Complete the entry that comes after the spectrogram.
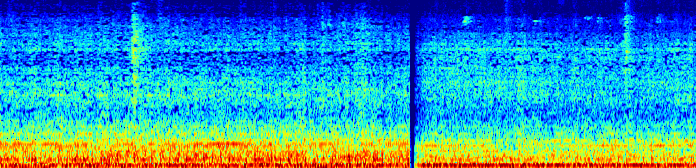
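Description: Passenger train running at speed, heard from inside the carriage: a steady low rumble with a faint hum over it. It breaks off for an instant about four seconds in, then carries on unchanged.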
